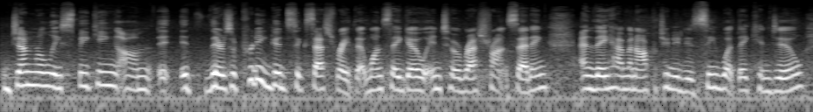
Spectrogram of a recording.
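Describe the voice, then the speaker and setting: A woman's voice: mid-range voice, fairly even intonation, fairly quick, slight background noise. A woman who instructs a culinary program, explaining it in a matter-of-fact interview. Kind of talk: interview answers.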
